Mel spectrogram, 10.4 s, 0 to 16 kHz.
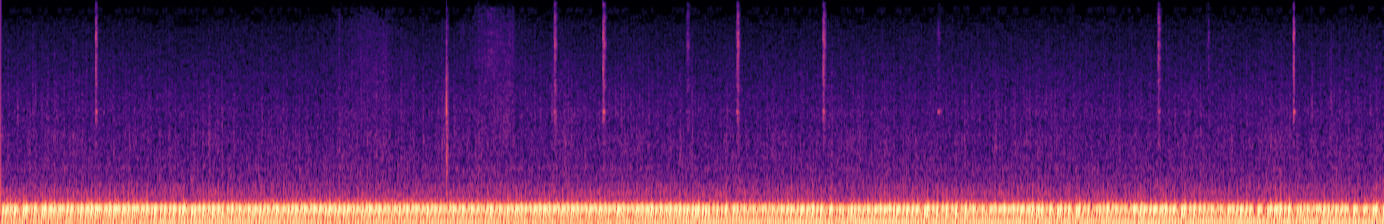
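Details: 2007 Toyota Yaris 1.5L 1NZ-FE after replacing all four spark plugs and ignition coils for cylinder 3 misfire: steady even low idle rumble, no stumble; runs smoothly on all cylinders.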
